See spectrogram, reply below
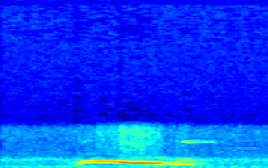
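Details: Barred owl in Midtown Tulsa, recorded on a live feed camera: a single smooth hoot that slides gently downward, drawn out for under a second, over a quiet low hum.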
